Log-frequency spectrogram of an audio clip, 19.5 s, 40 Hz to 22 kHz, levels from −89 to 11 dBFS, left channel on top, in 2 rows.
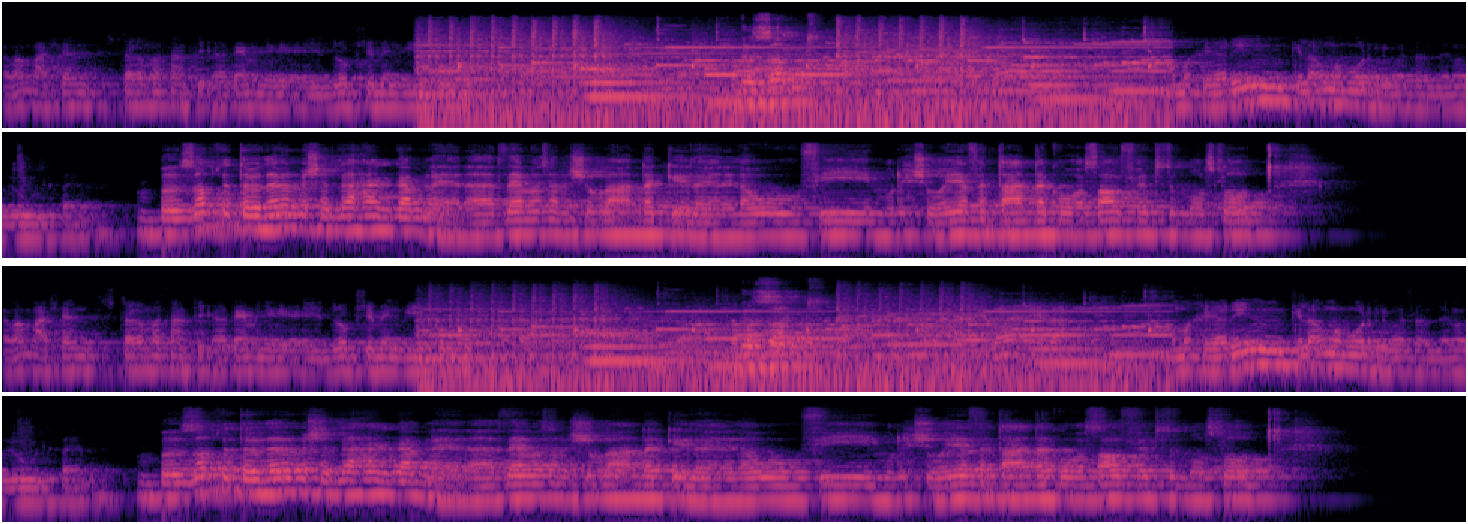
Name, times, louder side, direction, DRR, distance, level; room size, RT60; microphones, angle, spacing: voice 1, 0.0-3.7 4.5-7.5 7.8-10.4, right 1 dB, 45° right, 4 dB, 3.1 m, -41 dB
sound 1, 2.7-7.8, left 3 dB, 70° left, 1.6 m, -34 dB
voice 2, 4.9-5.2 7.3-7.4 10.7-18.7, left 1 dB, 40° left, 3 dB, 4.1 m, -34 dB
24.5 x 20.5 x 9.4 m, 0.83 s
head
